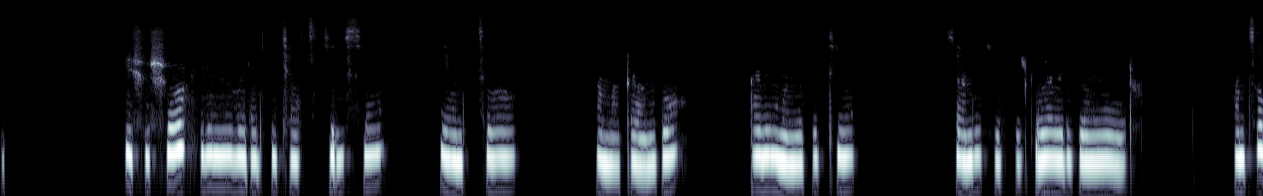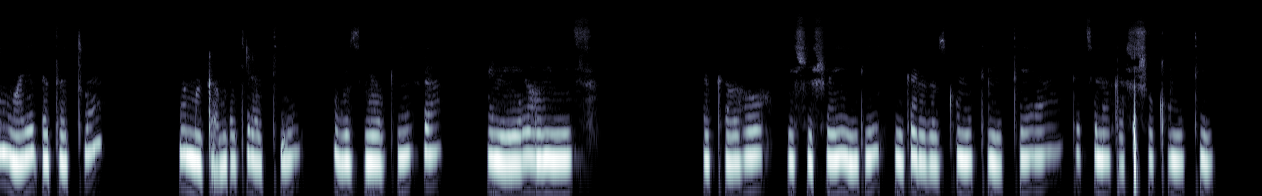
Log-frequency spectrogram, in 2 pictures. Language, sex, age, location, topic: Kinyarwanda, female, 36-49, Kigali, health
